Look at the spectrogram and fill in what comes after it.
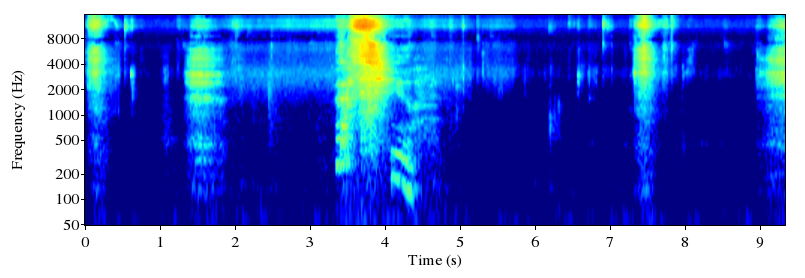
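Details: One forceful allergic sneeze with a sharp intake and voiced burst, surrounded by sniffs and breaths; a tired sneezer during a morning of seasonal allergies, sneezing into tissues.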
